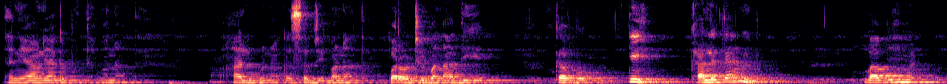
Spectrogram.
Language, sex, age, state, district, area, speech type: Hindi, female, 60+, Bihar, Samastipur, rural, spontaneous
